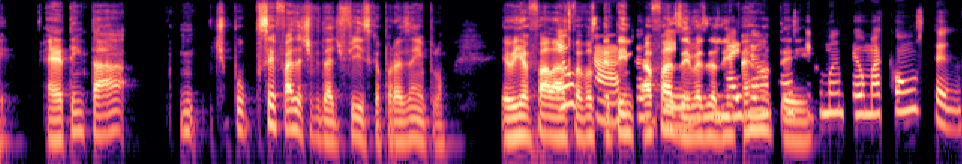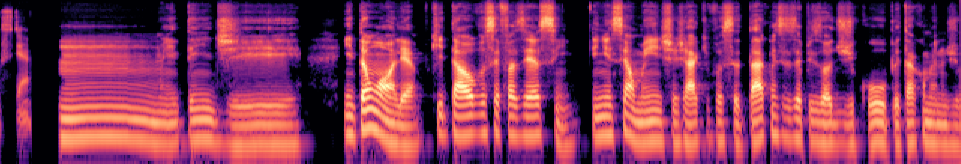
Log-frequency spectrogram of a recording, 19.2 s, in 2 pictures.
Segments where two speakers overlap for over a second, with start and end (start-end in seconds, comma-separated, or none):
5.5-8.2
